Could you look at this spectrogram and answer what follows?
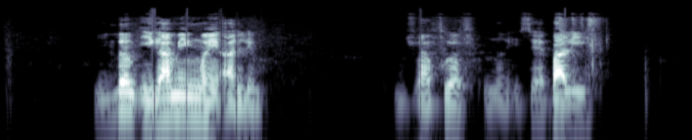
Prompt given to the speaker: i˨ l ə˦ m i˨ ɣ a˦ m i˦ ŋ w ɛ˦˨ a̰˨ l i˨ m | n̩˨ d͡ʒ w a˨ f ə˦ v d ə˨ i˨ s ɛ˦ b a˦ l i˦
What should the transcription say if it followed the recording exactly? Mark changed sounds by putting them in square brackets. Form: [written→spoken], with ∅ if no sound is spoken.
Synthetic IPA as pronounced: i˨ l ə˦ m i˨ ɣ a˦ m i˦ ŋ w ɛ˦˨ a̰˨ l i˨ m | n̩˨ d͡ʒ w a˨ f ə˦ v [d→n] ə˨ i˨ s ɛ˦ b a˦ l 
